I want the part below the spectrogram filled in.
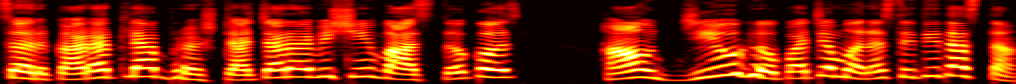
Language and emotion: Goan Konkani, angry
